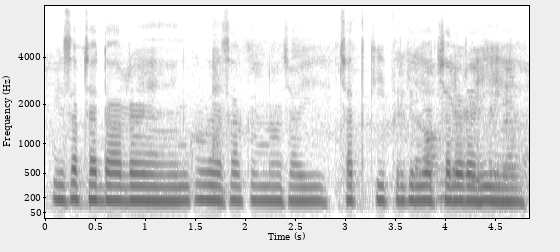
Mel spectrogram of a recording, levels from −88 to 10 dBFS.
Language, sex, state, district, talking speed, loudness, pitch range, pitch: Hindi, male, Uttar Pradesh, Ghazipur, 200 wpm, -38 LUFS, 160-165 Hz, 165 Hz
